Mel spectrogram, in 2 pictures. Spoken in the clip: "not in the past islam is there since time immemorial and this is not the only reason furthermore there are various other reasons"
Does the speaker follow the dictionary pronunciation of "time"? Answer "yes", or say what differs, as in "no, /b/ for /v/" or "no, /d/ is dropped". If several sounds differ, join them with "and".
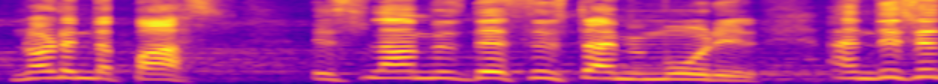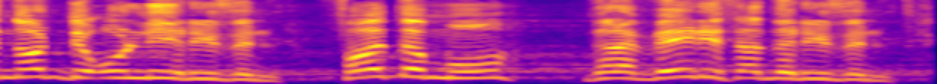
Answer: no, /m/ is dropped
